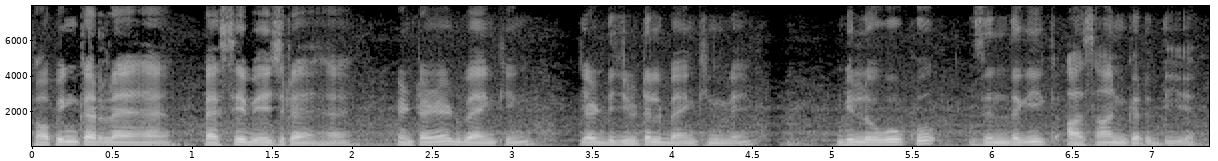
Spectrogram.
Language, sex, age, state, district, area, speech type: Urdu, male, 18-30, Delhi, North East Delhi, urban, spontaneous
